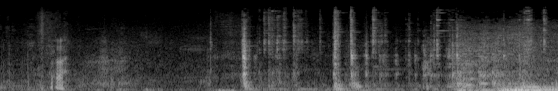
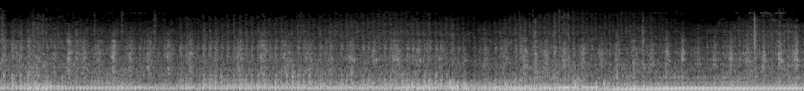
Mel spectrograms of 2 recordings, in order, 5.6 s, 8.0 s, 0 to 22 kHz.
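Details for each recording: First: 1987 Toyota Corolla, sat since October 2020, needed a little gas to start: clunks, short crank, catches and settles into steady run; starts right up but stalls quickly when put in drive or reverse. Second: 1987 Toyota Corolla, second engine fitted, sat since October 2020, running: low rough idle with uneven tapping about three per second, noise seeming to come from top of engine; source not identified.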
